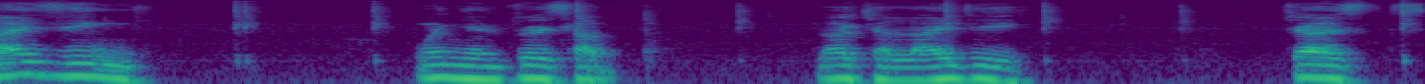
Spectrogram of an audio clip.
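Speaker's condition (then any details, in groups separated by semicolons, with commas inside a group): Cerebral palsy; talks slowly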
